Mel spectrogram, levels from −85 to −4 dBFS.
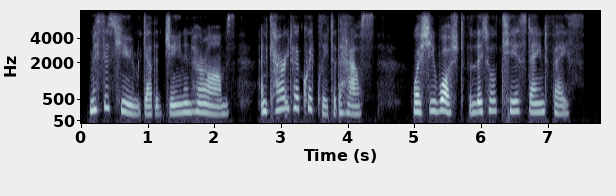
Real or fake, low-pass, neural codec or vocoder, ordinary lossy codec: real; 7.2 kHz; none; Opus, 16 kbps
